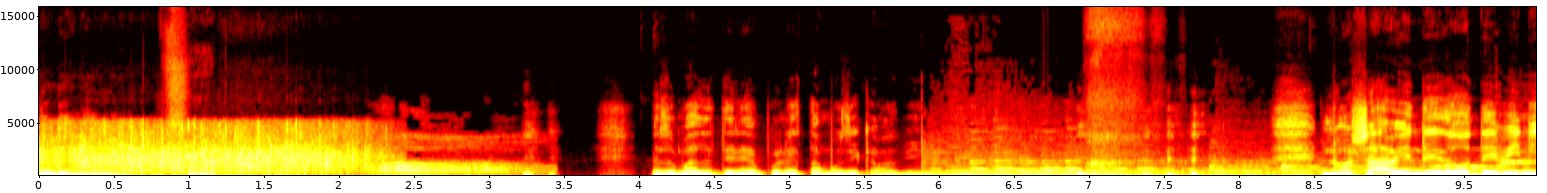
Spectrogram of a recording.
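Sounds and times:
speech: 0.0 - 1.4, 4.1 - 6.3, 6.9 - 9.9
applause: 0.0 - 2.8
laughter: 2.2 - 3.5, 6.9 - 7.9.

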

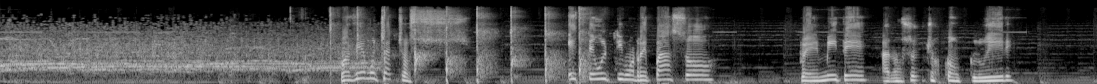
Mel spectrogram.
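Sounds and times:
audience applause and cheering: 0.0 - 5.7
speech: 3.4 - 4.4, 5.7 - 7.2, 8.0 - 10.2.

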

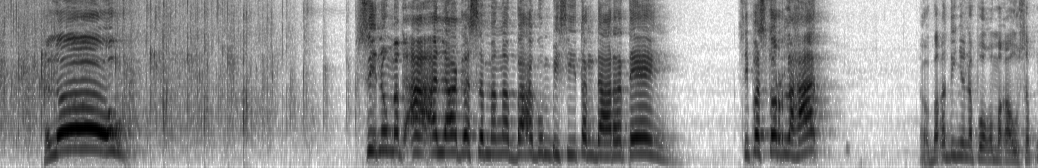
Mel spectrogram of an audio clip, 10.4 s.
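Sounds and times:
audience applause: 0.0 - 3.6
speech: 0.4 - 1.4, 3.6 - 6.8, 7.4 - 8.3, 9.2 - 10.3.

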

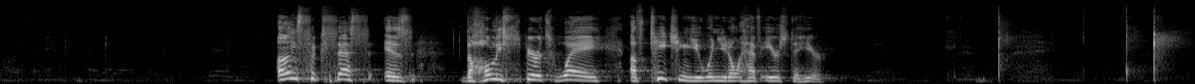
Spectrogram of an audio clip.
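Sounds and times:
speech: 2.8 - 8.3
person clapping: 11.2 - 11.9.

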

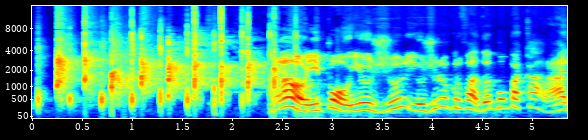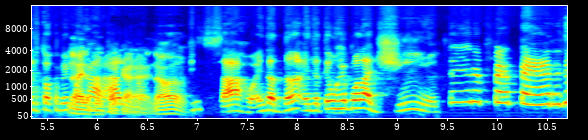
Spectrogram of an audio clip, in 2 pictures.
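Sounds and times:
applause, hands clapping: 0.0 - 2.8
speech: 2.4 - 10.6.

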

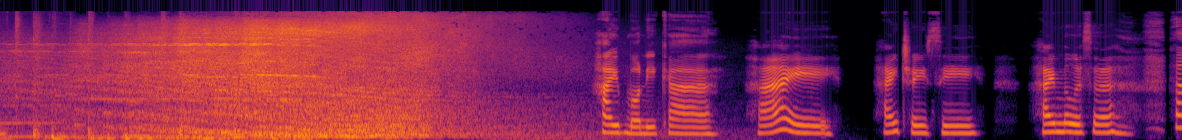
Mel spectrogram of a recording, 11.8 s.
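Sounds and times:
airplane taking off: 0.0 - 6.7
speech: 6.0 - 9.8, 10.4 - 11.8.

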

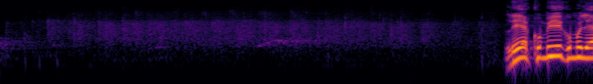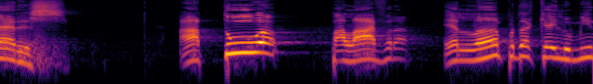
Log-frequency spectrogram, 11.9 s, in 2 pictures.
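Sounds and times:
audience applauding: 0.0 - 5.0
speech: 5.0 - 6.6, 7.7 - 11.8.

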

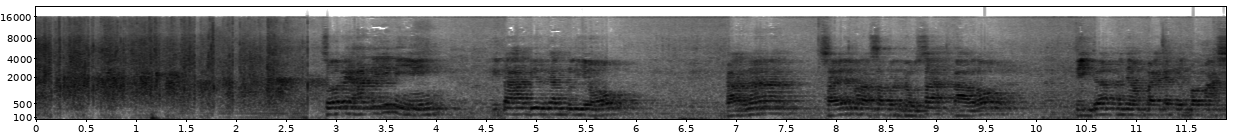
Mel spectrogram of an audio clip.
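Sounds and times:
audience applause at a talk: 0.0 - 2.9
speech: 2.9 - 6.0, 6.9 - 11.8.

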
